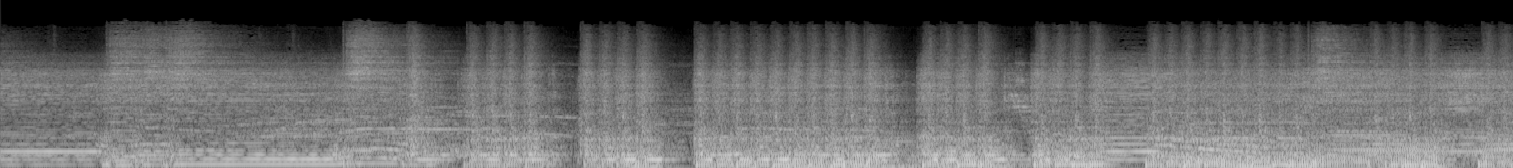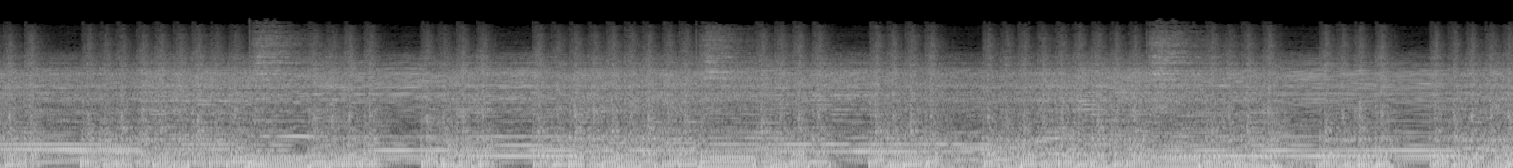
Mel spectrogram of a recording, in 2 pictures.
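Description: A rock band playing live, with guitar, bass and drums. After a few seconds of held notes broken by two short stops, the full band comes in with a steady driving beat.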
